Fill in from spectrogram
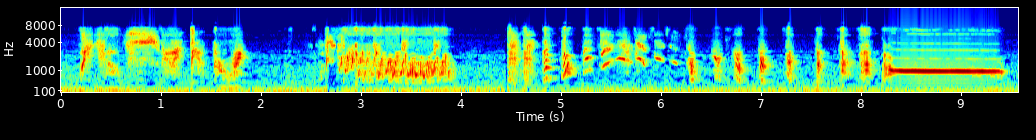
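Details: Pet male Congo African grey parrot indoors produces noisy squawk-like bursts, a buzzy harmonic sound, a run of regular clicks, then a steady, pure electronic-sounding beep held for over a second.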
